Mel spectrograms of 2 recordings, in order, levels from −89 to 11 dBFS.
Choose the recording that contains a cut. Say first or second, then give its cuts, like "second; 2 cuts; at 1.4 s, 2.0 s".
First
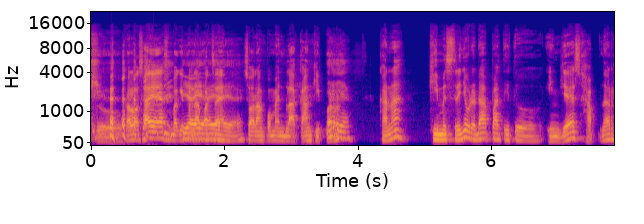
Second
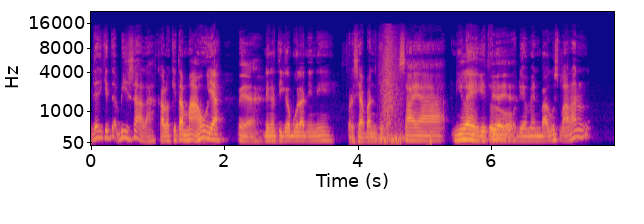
second; 1 cut; at 4.5 s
